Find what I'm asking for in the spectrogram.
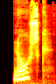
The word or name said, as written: norsk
